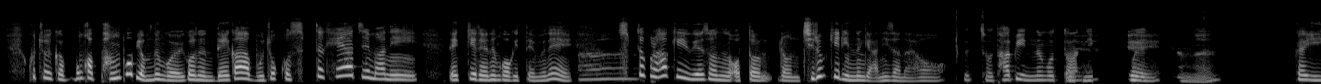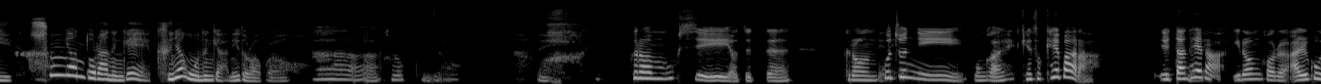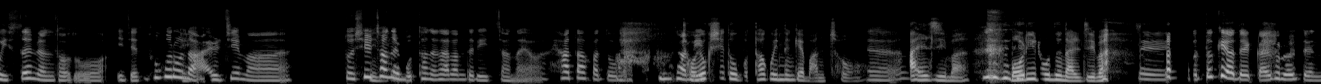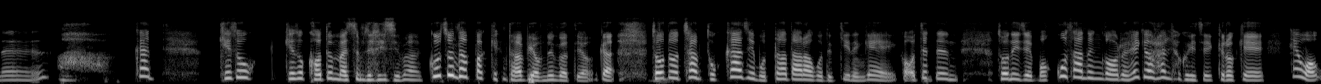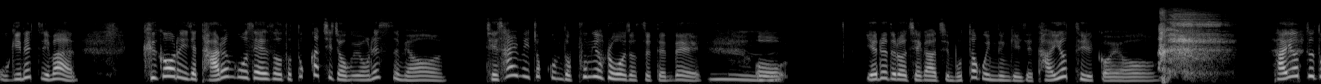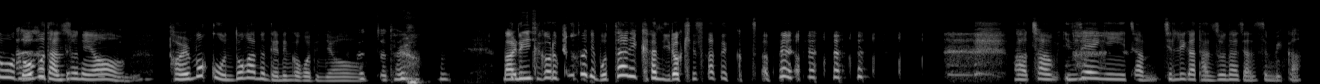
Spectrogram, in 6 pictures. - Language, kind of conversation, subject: Korean, podcast, 꾸준히 하는 비결은 뭐예요?
- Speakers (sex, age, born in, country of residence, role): female, 25-29, South Korea, Netherlands, host; female, 40-44, South Korea, United States, guest
- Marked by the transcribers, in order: other background noise; unintelligible speech; laugh; laughing while speaking: "알지만"; laugh; laughing while speaking: "말씀드리지만 꾸준함밖엔 답이 없는 것 같아요. 그러니까"; laughing while speaking: "해결하려고 이제"; laughing while speaking: "풍요로워졌을"; tsk; laugh; laughing while speaking: "덜 먹고"; laughing while speaking: "하니깐 이렇게 사는 거잖아요"; laugh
